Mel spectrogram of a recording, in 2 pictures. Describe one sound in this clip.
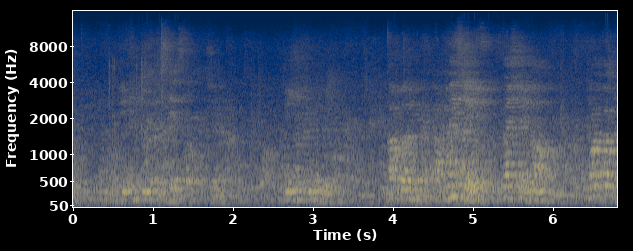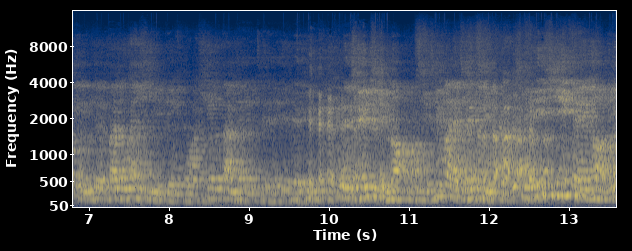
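An elderly woman talks nearby.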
